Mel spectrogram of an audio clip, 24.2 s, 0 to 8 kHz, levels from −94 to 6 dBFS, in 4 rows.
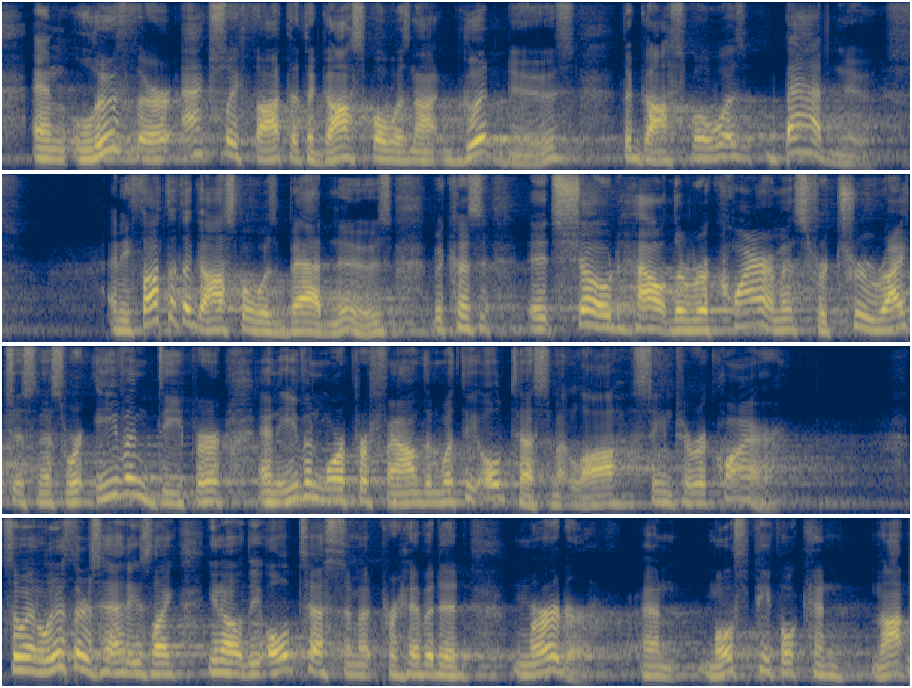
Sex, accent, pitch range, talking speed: male, American, 125-155 Hz, 170 wpm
